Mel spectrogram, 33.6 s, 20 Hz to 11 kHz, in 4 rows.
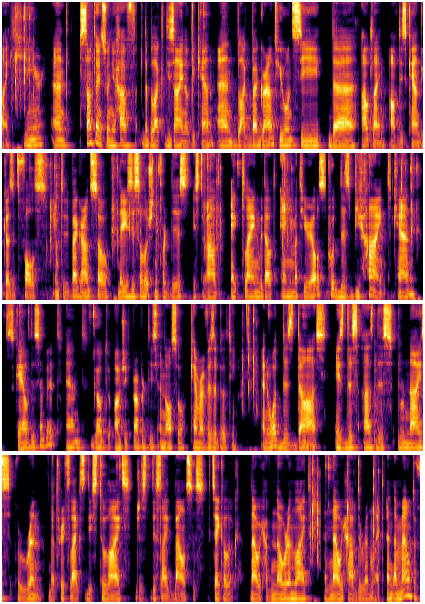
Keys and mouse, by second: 0.2 g, 0.3 z, 0.5 z, 1.5 shift+middle click, 4.0 click, 4.2 middle click, 8.8 middle click, 9.2 click, 9.4 shift+a, 10.6 r, 11.0 KP_9, 11.2 KP_0, 11.6 KP_Enter, 12.5 g, 12.7 z, 13.1 click, 14.0 g, 14.1 z, 15.7 click, 16.1 middle click, 16.4 s, 16.7 x, 16.9 click, 19.8 click, 21.8 ctrl+b, 23.3 shift+middle click, 28.1 click, 29.3 h, 31.5 super+z, 31.7 click, 32.2 s, 32.7 x.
